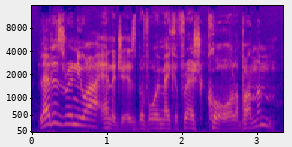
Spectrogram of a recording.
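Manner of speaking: crisp, keen detective laying out facts; Holmes voice. Acted. Holmes briskly telling Watson of the old case. Holmes considers the theory, then supper.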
